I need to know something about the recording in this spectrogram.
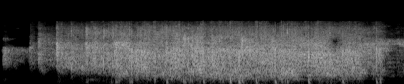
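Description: Audience applauding: many hands clapping together, swelling up within the first half second, holding steady, then dying away just before the end.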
